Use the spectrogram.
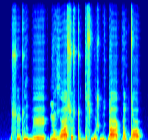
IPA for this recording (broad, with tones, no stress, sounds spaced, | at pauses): sʷ ĩ˧˩ tʷ i˥˧ b eː˨˦ | ɠ ĩ˨˦ ʁʷ aː˨˦ s o˧˩ s tʷ ɯ˧˩ ɡ ʌ˥˧ s b o˥˧ ʃ b i˥˧ ɠ aː˧˩ k ĩ˨˦ tˤ dˤ u˧˩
